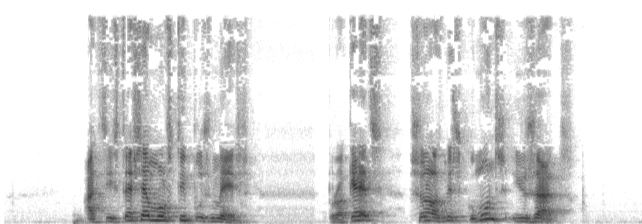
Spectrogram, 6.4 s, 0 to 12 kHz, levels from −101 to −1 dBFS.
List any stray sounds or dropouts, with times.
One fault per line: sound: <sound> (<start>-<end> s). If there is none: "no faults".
no faults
